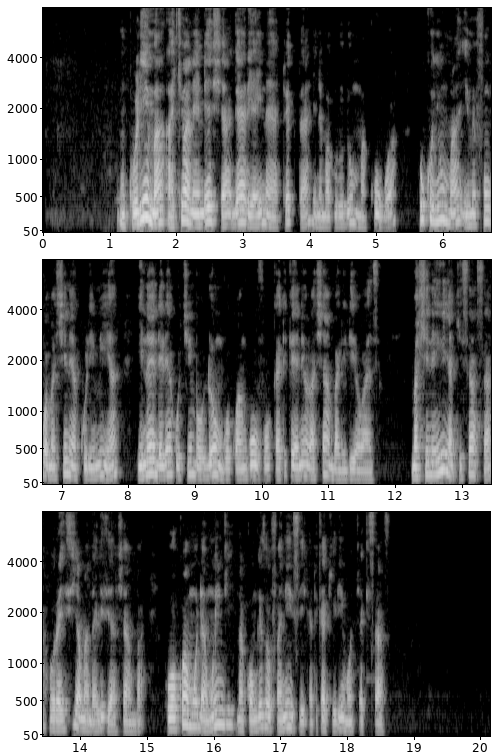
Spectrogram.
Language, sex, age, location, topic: Swahili, male, 25-35, Dar es Salaam, agriculture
